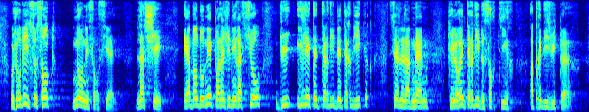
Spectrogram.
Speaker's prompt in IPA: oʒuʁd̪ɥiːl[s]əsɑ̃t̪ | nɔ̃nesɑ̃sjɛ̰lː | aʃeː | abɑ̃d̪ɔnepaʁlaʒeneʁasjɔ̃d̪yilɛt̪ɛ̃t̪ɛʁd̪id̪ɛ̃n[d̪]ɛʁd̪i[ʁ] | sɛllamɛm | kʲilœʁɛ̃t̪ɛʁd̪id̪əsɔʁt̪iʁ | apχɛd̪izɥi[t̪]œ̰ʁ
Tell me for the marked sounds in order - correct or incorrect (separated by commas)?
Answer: correct, incorrect, correct, correct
